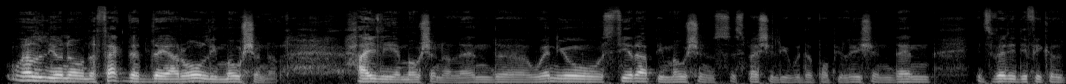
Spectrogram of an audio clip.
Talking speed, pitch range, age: 150 wpm, 110-125 Hz, 50-69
